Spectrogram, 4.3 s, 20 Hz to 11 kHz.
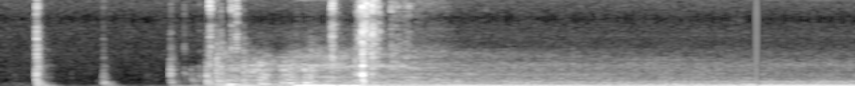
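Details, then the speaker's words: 2011 VW Jetta TDI diesel after fuel filter replacement, key cycled on several times without scan-tool priming: a few clicks, quick crank and catch, settling into steady even idle; normal start. "happy to hear that now i just need to check and see if there's any leaks"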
